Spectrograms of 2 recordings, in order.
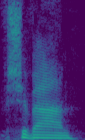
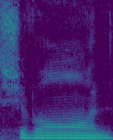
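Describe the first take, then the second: First: The last vowel is a short 'a'. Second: The last vowel is a long 'aw'. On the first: The speaker calls it wrong. "It's not" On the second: The speaker calls it right. "It's Siobhan"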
